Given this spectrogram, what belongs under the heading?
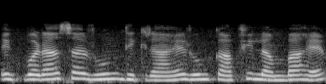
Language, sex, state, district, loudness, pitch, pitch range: Hindi, female, Bihar, Gopalganj, -15 LUFS, 230 Hz, 210-240 Hz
